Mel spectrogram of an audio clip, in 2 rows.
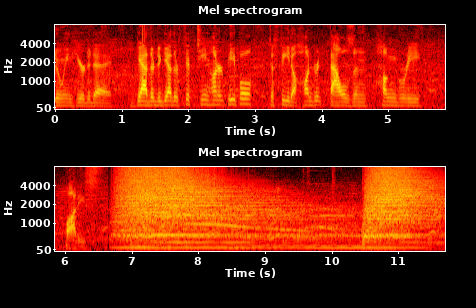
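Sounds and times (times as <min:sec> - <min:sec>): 
speech: 0:00.0 - 0:07.6
gong struck: 0:06.7 - 0:11.6.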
